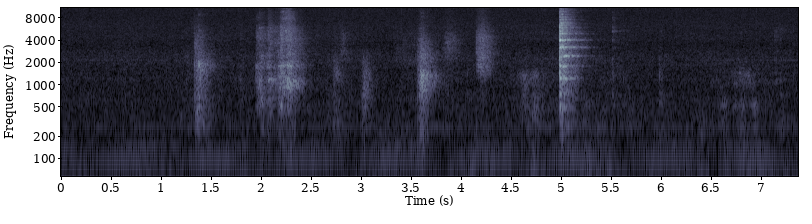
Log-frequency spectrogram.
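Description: Scattered light knocks and scrapes of a hand rolling croquettes in breadcrumbs on a ceramic plate, with one sharp ringing clink against the plate about five seconds in.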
